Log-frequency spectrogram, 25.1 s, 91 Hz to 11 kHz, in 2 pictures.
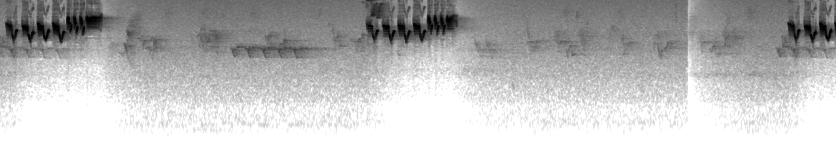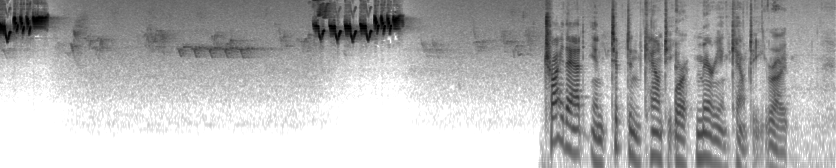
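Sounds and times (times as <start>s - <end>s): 
cerulean warbler singing: 0.0s - 2.4s, 3.0s - 7.4s, 11.7s - 14.2s, 14.8s - 21.8s
faint birds: 0.0s - 25.0s
speech: 20.8s - 24.5s.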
